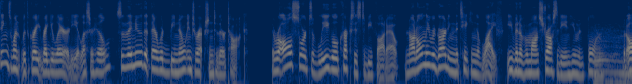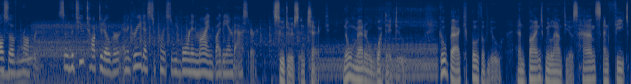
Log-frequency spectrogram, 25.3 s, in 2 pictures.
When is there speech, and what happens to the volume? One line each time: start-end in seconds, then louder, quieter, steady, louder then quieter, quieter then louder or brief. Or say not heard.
0.0-25.2 steady.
